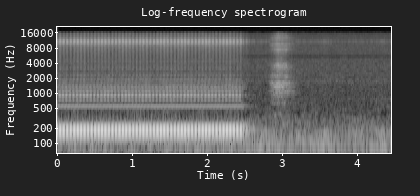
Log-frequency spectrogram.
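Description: Electronic science-fiction sound effect: a steady, buzzing synthesized tone, standing for the ship's computer processing an image, that cuts off suddenly about two and a half seconds in.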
